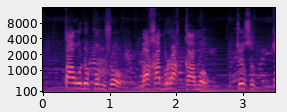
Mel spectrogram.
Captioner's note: speaking Yami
